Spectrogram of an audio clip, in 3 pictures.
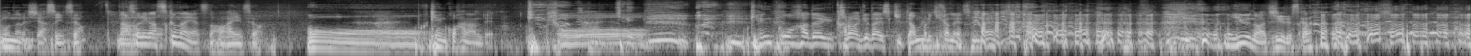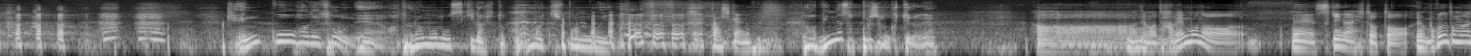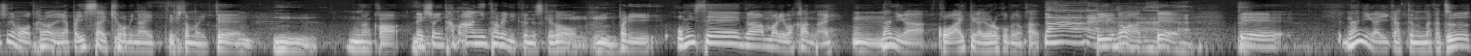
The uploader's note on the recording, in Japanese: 東京・東銀座Another One+にて行われた公開収録。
